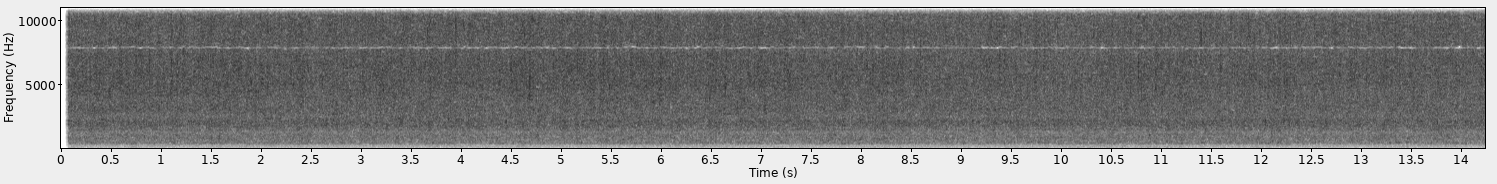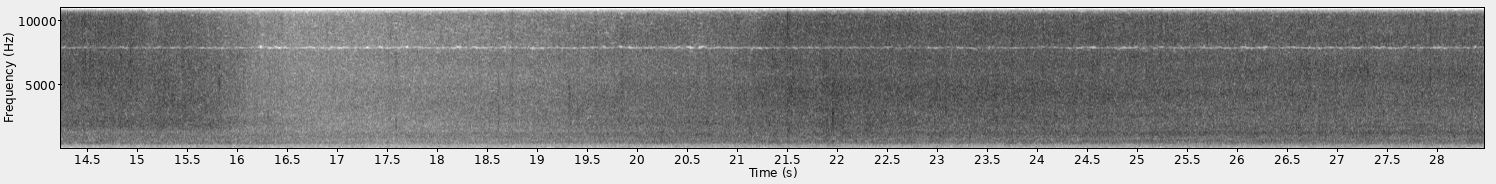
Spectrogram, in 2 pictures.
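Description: Rain runoff rushing in a shallow, fast, foamy flow over a creek's frozen ice bed, the water with nowhere to go but on top of the ice. A steady rush that turns quieter and duller for a few seconds just past the middle, then comes back.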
